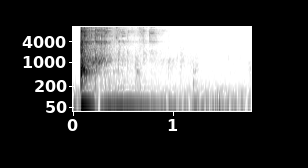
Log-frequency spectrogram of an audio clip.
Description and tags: Bottle Smash FF167
1 quick beer bottle smash, hammer, liquid-filled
